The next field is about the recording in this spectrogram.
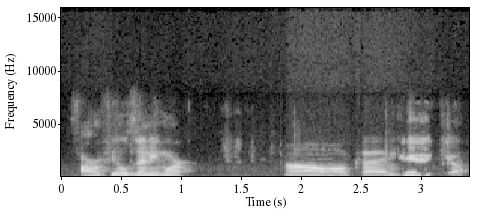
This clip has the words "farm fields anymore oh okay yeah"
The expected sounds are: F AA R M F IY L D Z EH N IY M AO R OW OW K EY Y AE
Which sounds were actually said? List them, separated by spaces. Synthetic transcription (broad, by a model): F AA R M F IY L D Z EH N IY M AO R OW OW K EY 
